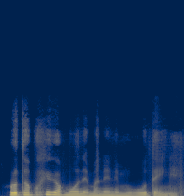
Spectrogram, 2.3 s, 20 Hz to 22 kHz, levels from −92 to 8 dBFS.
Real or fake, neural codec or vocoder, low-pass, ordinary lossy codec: fake; codec, 24 kHz, 0.9 kbps, WavTokenizer, large speech release; none; none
